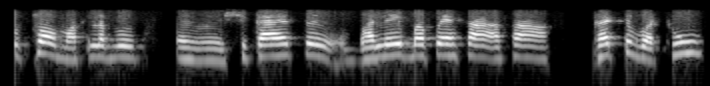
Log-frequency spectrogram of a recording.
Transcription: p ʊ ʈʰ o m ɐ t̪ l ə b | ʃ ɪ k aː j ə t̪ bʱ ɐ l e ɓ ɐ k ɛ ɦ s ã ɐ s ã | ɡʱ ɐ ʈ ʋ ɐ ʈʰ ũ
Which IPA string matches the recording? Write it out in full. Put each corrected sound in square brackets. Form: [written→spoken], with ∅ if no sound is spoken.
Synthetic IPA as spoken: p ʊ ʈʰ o m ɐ t̪ l ə b | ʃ ɪ k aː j ə t̪ bʱ ɐ l e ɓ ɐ [k→p] ɛ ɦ s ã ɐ s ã | ɡʱ ɐ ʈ ʋ ɐ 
